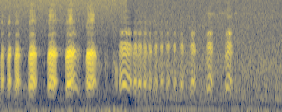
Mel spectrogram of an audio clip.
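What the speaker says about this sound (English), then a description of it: "you usually hear the distinctive call of the grouse" Repeated throaty, croaking grouse calls in a quick series, then a faster run of chattering notes over faint background hum, on heather moorland.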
